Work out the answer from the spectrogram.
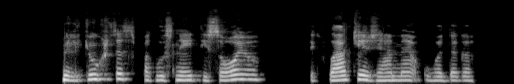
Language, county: Lithuanian, Marijampolė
